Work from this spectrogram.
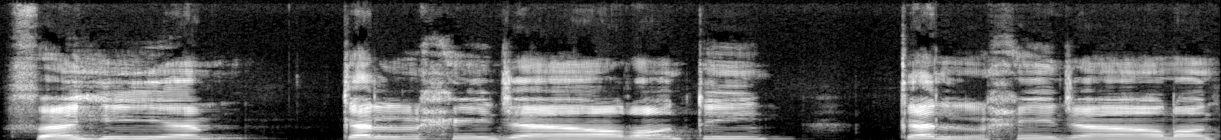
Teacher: کاف کو لام کے ساتھ ملانا ہے، لام کے اوپر جب جزم ہو تو غنہ نہیں ہوگا · ہا کو گہرائی سے ادا کریں گے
